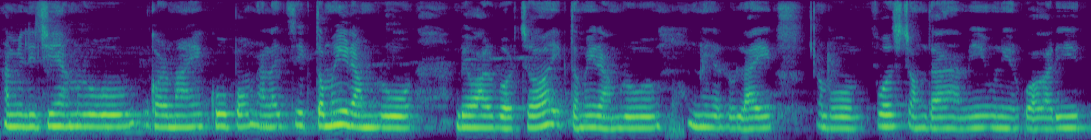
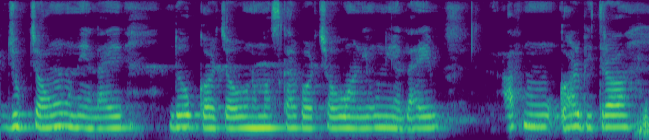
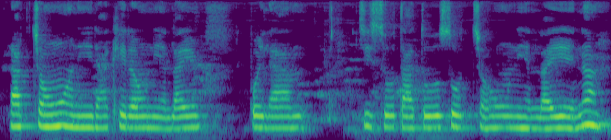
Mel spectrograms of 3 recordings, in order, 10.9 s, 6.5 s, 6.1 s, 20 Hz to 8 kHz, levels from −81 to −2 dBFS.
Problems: background sounds at intervals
